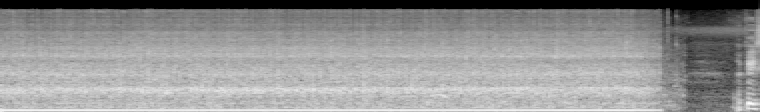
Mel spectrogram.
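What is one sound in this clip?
A metal lathe hums steadily as its cutter shaves metal.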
